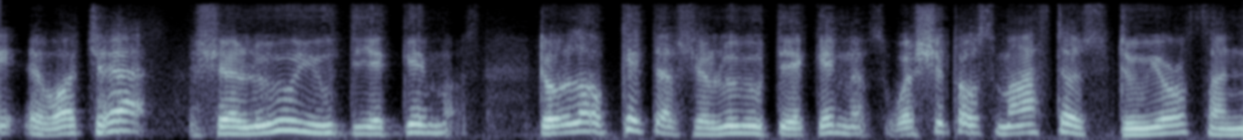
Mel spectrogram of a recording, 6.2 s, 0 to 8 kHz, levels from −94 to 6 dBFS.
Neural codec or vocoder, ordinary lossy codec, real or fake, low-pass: codec, 16 kHz in and 24 kHz out, 0.4 kbps, LongCat-Audio-Codec, fine tuned four codebook decoder; MP3, 64 kbps; fake; 7.2 kHz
